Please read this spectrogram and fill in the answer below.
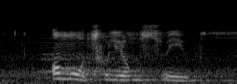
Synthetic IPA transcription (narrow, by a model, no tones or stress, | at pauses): omut͡sʰulijom̩sweːwu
